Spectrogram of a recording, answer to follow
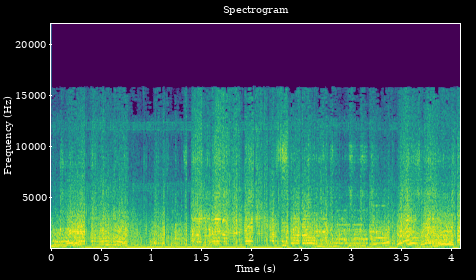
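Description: Loud live band music: an electronic keyboard playing over a sustained bass line, with a Yoruba talking drum struck with a curved stick.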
